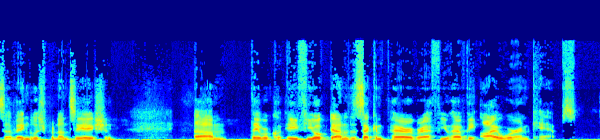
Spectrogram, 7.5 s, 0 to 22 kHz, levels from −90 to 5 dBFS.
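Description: From 0.78 s to 3.79 s a call bitrate drop takes hold: the encoder's budget falls from 48 to 18 kbps and stays at the floor for nearly 3 s. The sound turns coarse and watery. A spectrogram shows smeared, blotchy detail until the rate recovers.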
